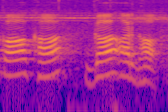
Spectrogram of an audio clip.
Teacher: क मतलब क में कम वायु खर्च होती है। स्वास वायु ख में ज्यादा हो रही है। ग में कम होती है। घ में ज्यादा होती है।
